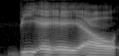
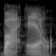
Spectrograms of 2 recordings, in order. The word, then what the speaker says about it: Baal: B-A-A-L, it's pronounced Baal.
